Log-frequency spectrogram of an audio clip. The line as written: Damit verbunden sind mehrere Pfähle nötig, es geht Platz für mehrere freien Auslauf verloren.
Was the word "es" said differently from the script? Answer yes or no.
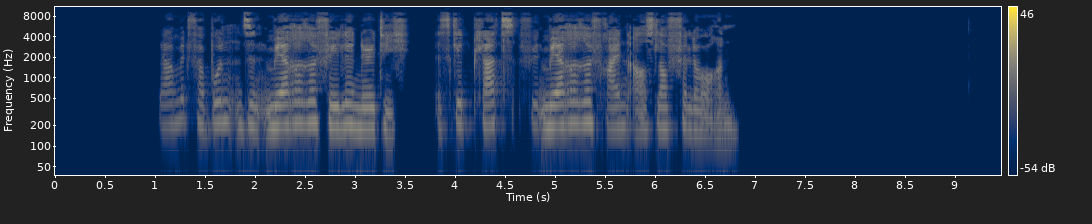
no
